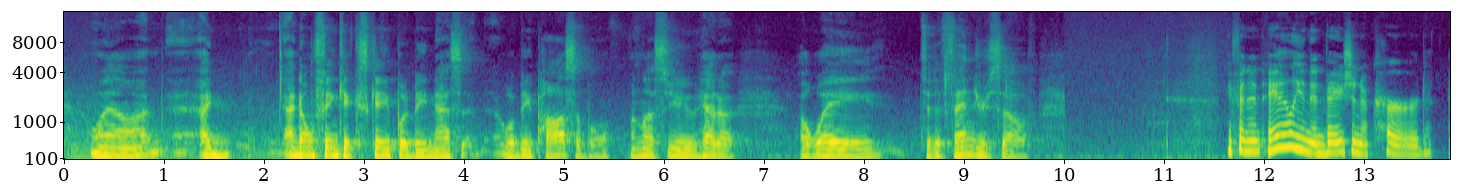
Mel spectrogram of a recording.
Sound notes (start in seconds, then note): none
